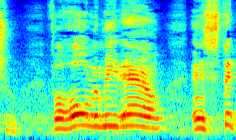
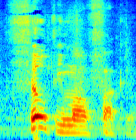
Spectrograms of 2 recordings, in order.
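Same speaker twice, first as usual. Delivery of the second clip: deep low growled insult; 11 semitones lower than usual. Real, not acted. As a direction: drop the voice way down and growl it. Teasing next guest.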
